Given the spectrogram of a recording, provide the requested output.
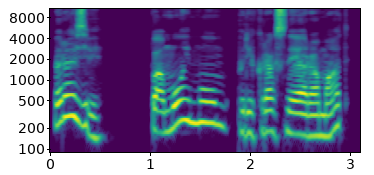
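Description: A woman voicing a cold, calculating young nobleman who speaks calmly and without hurry. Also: lowish voice, no room sound, studio quality. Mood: cool. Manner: calm, measured and unhurried. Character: cold, calm, calculating young male lord.

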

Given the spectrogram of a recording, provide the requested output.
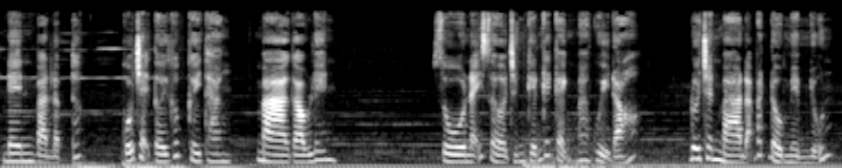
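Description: A woman narrating a ghost story in a steady, dramatic reading. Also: on the low side, normal speed. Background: faint background music.

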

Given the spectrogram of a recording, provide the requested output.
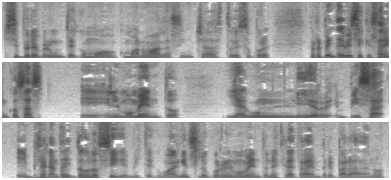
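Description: A man's voice: medium pitch, lively intonation, quick pace, a little mellow, no echo. An older man with an Argentine accent, a radio host telling rambling football memories with lots of fillers in casual chat.

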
